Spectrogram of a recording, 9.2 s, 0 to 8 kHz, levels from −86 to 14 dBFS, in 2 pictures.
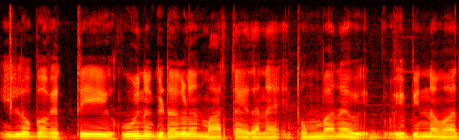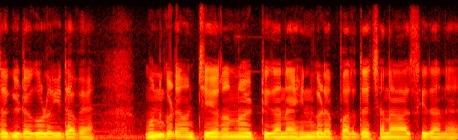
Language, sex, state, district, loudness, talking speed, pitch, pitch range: Kannada, male, Karnataka, Shimoga, -16 LUFS, 125 wpm, 105 Hz, 100-115 Hz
